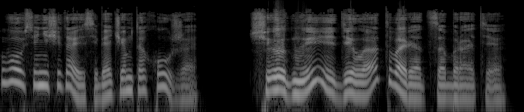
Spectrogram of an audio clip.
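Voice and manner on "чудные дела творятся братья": derisive, mocking tone with a faintly wary, guarded undertone. Reading a story, a character addresses another man, mocking. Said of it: "Насмешливо сказал ему Свенерд".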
